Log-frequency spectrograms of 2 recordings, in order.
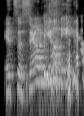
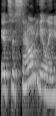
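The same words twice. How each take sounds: First: Higher, emphatic retold explanation with a laugh; laughing exasperation. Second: Said in the usual way. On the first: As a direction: spell it out, amused that it isn't landing. Repeats explanation to someone not getting it.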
